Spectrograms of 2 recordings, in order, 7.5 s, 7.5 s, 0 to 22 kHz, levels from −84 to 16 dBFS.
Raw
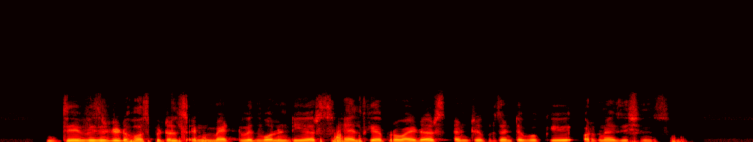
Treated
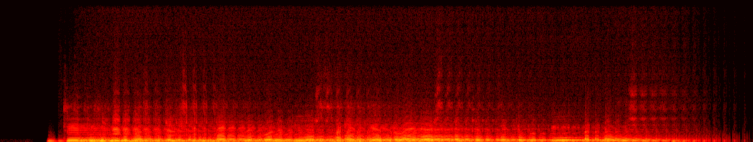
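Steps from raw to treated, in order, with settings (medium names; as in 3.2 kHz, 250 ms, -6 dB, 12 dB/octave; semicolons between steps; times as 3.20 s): comb filter that takes the minimum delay 0.36 ms; bit-crushed delay 101 ms, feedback 80%, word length 9-bit, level -5 dB; trim -1 dB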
